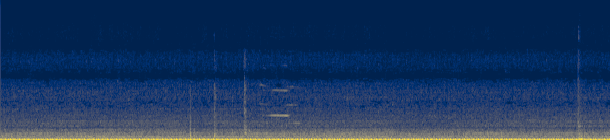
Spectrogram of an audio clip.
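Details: Abandoned Cub Cadet mower, earlier poorly handled by a dealership, test run: steady, even low drone at constant speed with a regular beat around three per second; engine runs smoothly and healthy.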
